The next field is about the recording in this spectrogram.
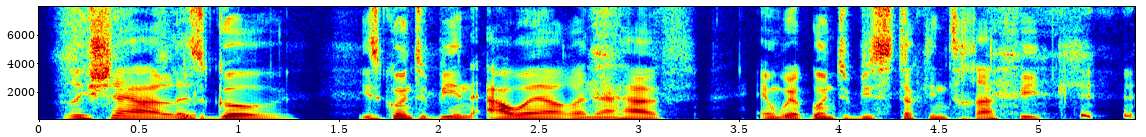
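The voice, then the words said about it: Imitates another person's accent. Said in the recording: “The accent, bro.”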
